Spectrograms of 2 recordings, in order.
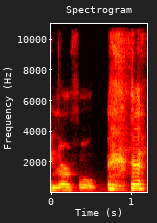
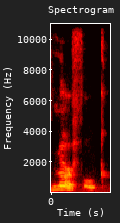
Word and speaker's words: Norfolk: is but can H how do you say it I say ner folk okay I I heard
